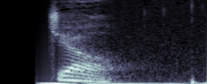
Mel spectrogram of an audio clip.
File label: "jiao4", Chinese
